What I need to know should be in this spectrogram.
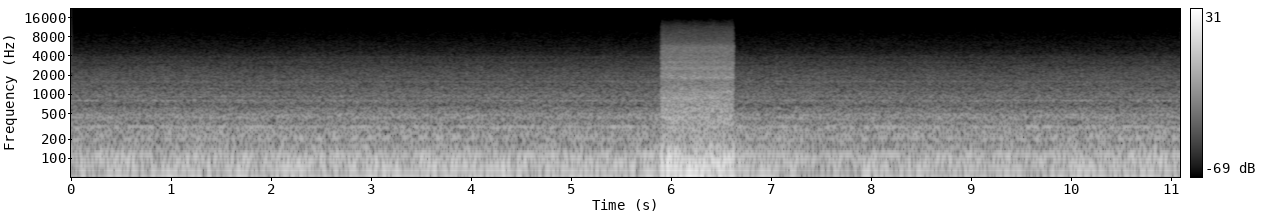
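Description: A train engine rumbles low and steady while running along rails.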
